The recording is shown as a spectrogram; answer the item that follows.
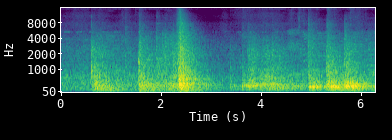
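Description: White plastic chair being lifted, carried and set down, giving a series of thuds, knocks and scrapes. The loudest bump comes a little over two seconds in, with more scraping knocks near the end.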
